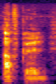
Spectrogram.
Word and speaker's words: Ufgood: And I mistakenly thought there was a silent H in there. I kept it because it makes it unique, and it's pronounced Ufgood.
